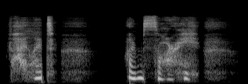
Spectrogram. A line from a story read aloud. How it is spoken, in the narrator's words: Brennan whispers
